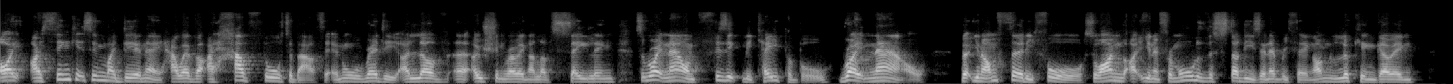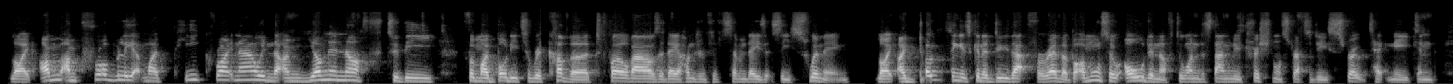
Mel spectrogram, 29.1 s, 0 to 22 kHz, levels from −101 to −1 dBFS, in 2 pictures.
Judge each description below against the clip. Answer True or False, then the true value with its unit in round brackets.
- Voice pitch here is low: False (150 Hz)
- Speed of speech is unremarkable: False (215 wpm)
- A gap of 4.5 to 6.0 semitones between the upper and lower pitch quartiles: True (5.1 semitones)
